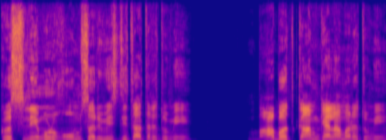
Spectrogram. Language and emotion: Goan Konkani, angry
